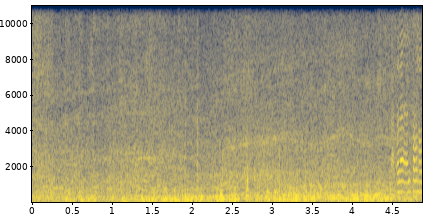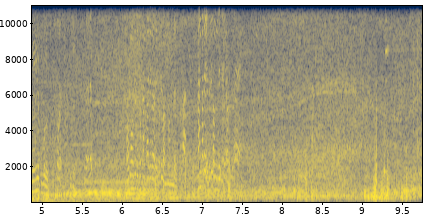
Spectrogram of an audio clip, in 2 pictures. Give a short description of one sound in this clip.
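A motorbike engine rumbles steadily up close.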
